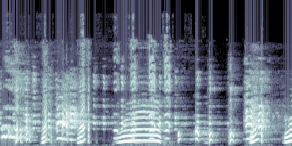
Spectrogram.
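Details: Amplified reed warbler song, presented as a night bird sound: loud, rapid grating notes mixed with arching, nasal, harmonic phrases, delivered in quick uneven bursts.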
